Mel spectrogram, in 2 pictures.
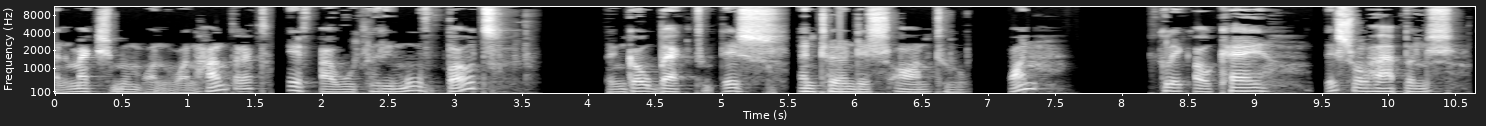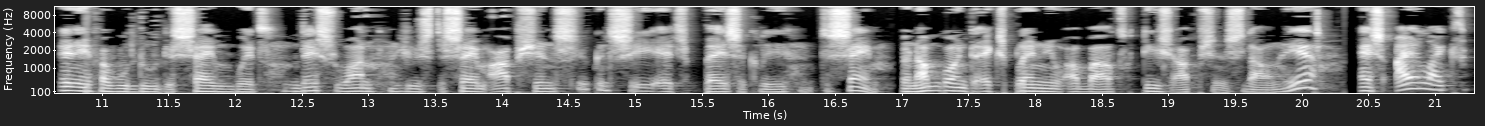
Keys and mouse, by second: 1.5 Delete, 1.9-2.6 drag, 2.1 Delete, 2.6-4.6 right drag, 3.2 shift+a, 9.0-10.0 drag, 10.0-13.9 right drag, 11.1 shift+a, 15.2-16.2 middle drag, 16.9 shift+a.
